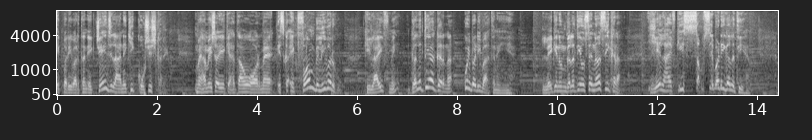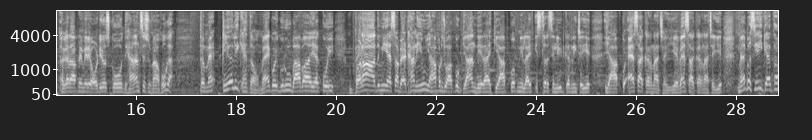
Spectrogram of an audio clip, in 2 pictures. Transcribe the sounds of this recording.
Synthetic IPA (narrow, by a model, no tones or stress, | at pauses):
eːk̚pɐɾɪʋəɾt̪əneːkt͡ʃẽːnd͡ʒlaːnekikoːʃɪʃkɐɾḛ̃ː | mɛ̃ːɦɐmeːʃajekɛɦt̪aɦũɔːɾmɛ̃ɪskaeːkfəɾmbɪliːʋəɾɦũ | kilaːɪfmẽɡɐlət̪ijãk̬ɐɾnakoːibɐɽibaːt̪nɐɦḭ̃ɦɛː | leːk̬ɪnʊnɡɐlət̪̬ijõsenɐsiːkʰna | jelaːɪfkisɐbsebɐɽiɡɐlət̪iɦɛ̰ː | ɐɡəɾaːpnemeːɾeɔːɖijoːzkod̪ʱjaːnses̬ʊnaɦoːɡaː | t̪omɛ̃ːkliːəɾlikɛɦt̪aɦṵ̃mɛ̃ːk̬oːiɡʊɾubaːbajakoːi | bɐɽaaːd̪miɛːsabɛːʈʰanɐɦĩɦũjɐɦãp̬ɐɾd͡ʒoːaːp̚koɡjaːnd̪eːɾɐɦaɦɛkiaːp̚koɐp̬nilaːɪfɪst̪ɐɾəɦseliːɖkɐɾnit͡ʃaːɦiejaːp̚koʔɛːsakɐɾnat͡ʃaːɦieʋɛːsakɐɾnat͡ʃaːɦiemɛ̃ːbɐsjɐɦikɛɦt̪aɦũ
